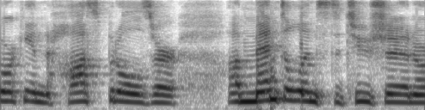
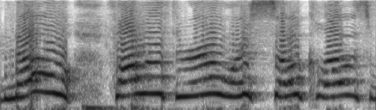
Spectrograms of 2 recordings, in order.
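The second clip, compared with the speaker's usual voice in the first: high, slow, pleading push to follow through; the universe coaxing you, drawn out and up; urging universe; 9 semitones higher, 4 dB louder, slower than usual. Pretend. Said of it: "It's like".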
